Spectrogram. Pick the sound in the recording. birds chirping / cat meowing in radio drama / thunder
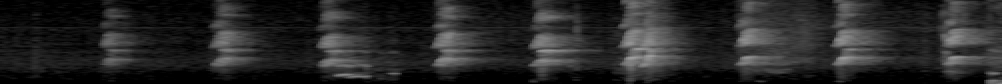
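birds chirping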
